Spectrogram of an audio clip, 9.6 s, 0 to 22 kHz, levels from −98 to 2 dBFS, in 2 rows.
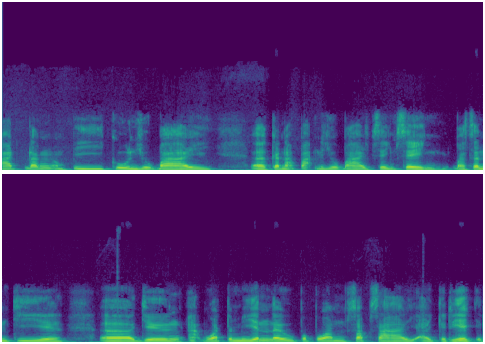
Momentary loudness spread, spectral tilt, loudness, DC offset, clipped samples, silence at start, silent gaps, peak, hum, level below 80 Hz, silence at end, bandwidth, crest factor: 8 LU; -7 dB/octave; -21 LUFS; under 0.1%; under 0.1%; 0 s; none; -4 dBFS; none; -56 dBFS; 0 s; 7.8 kHz; 16 dB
